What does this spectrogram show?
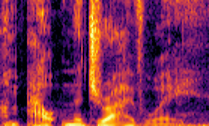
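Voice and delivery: low, very quiet, barely audible half-whisper. Retelling what your daughter said to you, imitating her half-whispering. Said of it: "Because she's whispering".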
